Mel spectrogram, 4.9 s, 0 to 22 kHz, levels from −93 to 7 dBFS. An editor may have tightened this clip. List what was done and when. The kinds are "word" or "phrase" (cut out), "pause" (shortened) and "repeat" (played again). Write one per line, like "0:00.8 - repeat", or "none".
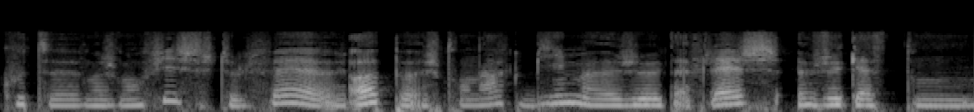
0:01.0 - word
0:01.7 - word
0:02.2 - word
0:03.3 - word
